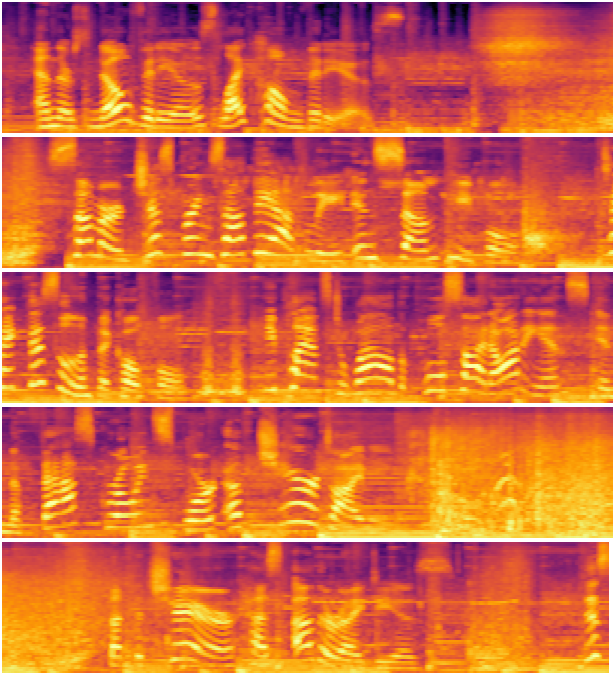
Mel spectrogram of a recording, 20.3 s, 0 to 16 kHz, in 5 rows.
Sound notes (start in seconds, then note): 3.2 screen swooshes; 14.5 diver splashes; 15.0 camera person yelps; 15.0 chair cracks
